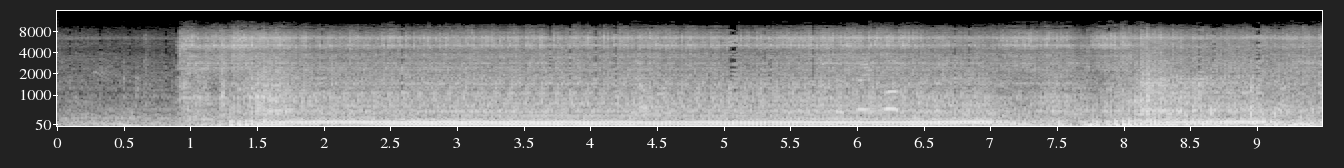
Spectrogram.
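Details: Schwing BPA500 concrete pump diesel: fuel solenoid clicks with key (no click means a pressed button or wet switch contacts, engine won't start), short crank, catches at once and settles to an even, steady idle; normal start.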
